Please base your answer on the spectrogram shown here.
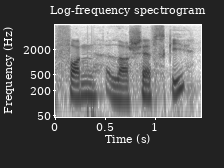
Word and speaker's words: Laszewski: My last name is actually phonetically pronounced as von Laszewski. Think about it as the La chef and ski. La is the happy cook that skis, so you can really remember this quite nicely.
